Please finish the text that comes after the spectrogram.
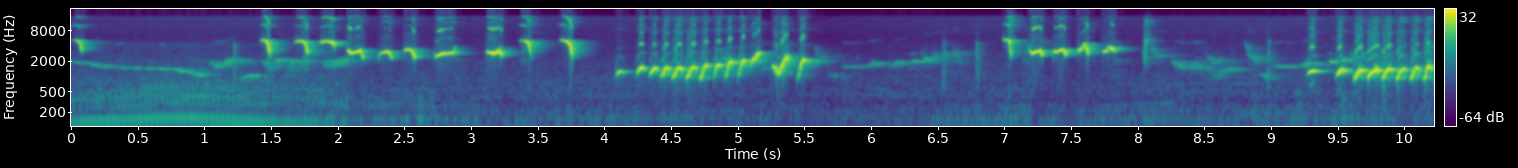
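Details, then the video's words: White-rumped shama singing a lure song to provoke a response. A low falling whistle opens, then high sharp notes, a fast buzzy climbing trill, bright slurred whistles and a closing rapid trill, with a low hum early on. "pancingan MURAI BATU bikin EMOSI NYAUT BONGKAR MATERI ISIAN"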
